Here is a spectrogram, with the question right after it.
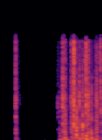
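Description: One sharp key click, a pause, then a quick burst of rapid typing on a computer keyboard, close and crisp in a quiet room.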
